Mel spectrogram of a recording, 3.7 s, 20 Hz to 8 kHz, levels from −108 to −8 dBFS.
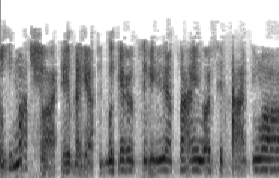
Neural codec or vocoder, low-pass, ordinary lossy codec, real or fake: codec, 16 kHz, 1 kbps, FreqCodec, smaller model; 7.2 kHz; MP3, 24 kbps; fake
